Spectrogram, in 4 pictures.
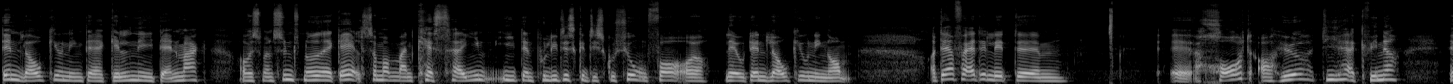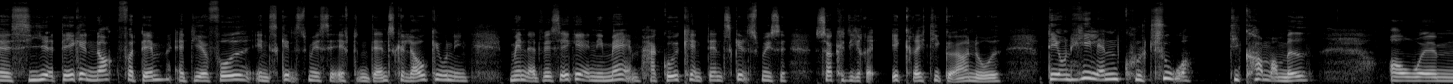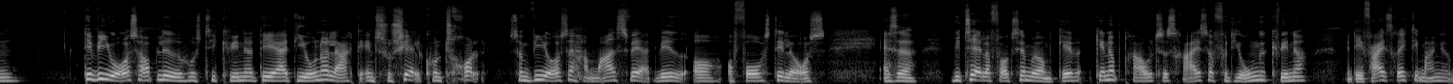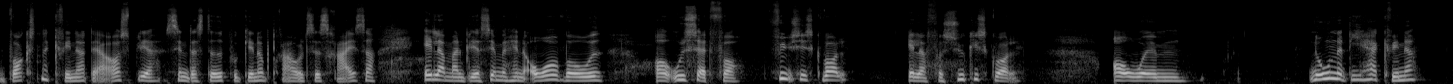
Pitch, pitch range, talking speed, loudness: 185 Hz, 170-215 Hz, 170 wpm, -28 LUFS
